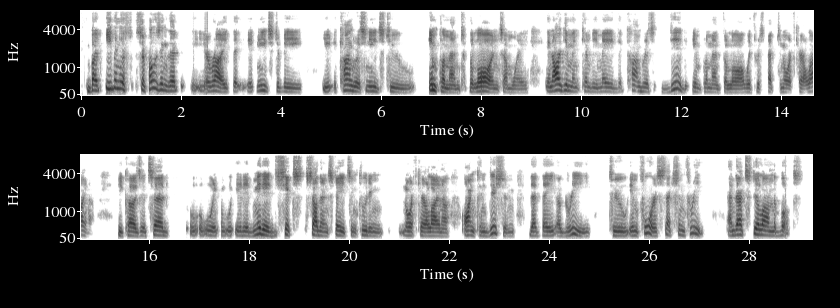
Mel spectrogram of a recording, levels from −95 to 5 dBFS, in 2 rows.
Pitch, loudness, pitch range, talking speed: 155 Hz, -24 LUFS, 140-195 Hz, 130 wpm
